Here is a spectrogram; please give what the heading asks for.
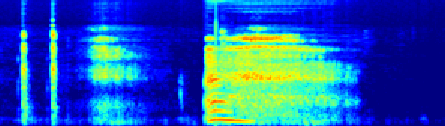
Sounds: Sigh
